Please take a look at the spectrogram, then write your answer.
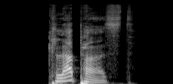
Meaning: second-person singular present of klappern
- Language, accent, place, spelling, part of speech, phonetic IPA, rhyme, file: German, Germany, Berlin, klapperst, verb, [ˈklapɐst], -apɐst, De-klapperst.ogg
